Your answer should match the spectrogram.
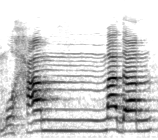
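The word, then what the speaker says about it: محمدا: ওয়া আশহাদু আন্না মুহাম্মাদান মুহাম্মাদান হা উচ্চারণ করবেন মুহাম্মাদান মুহাম্মাদান আবদুহু ওয়া রাসূলুহু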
